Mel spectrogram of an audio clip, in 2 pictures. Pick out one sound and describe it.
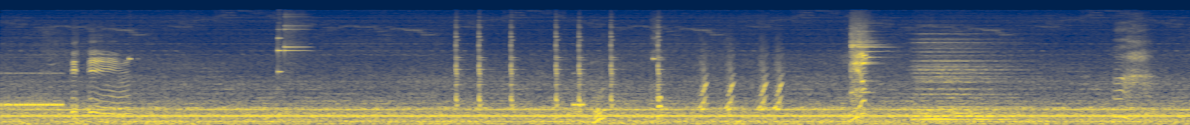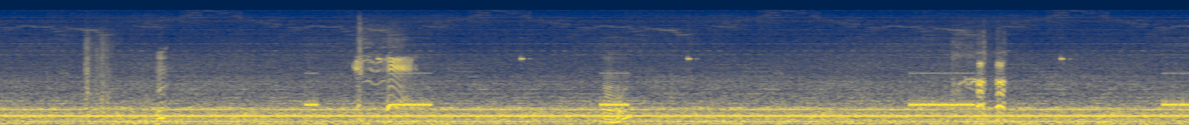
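A hovering craft's engine hums steadily.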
